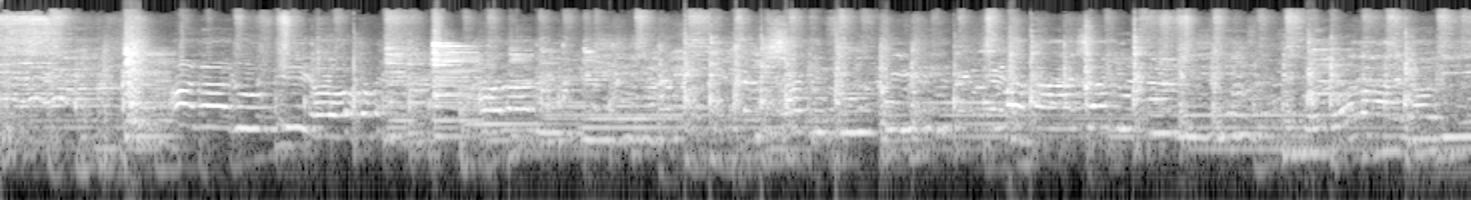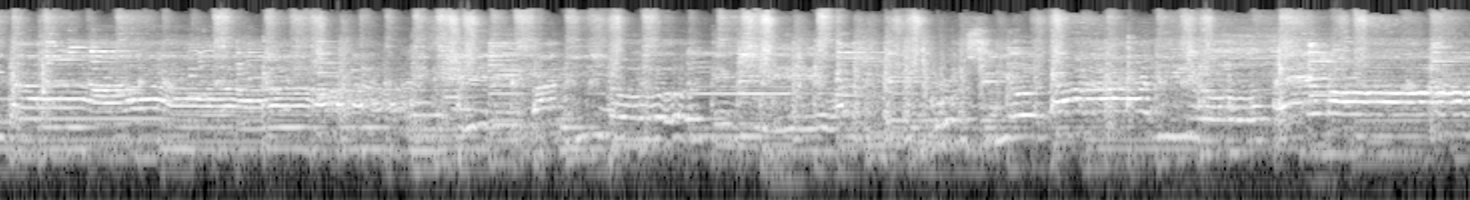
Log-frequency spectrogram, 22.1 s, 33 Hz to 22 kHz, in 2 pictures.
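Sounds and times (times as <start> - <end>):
instruments playing: 0.0 - 22.0
steady drum beat: 0.0 - 22.0
voices singing together: 0.0 - 22.0.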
